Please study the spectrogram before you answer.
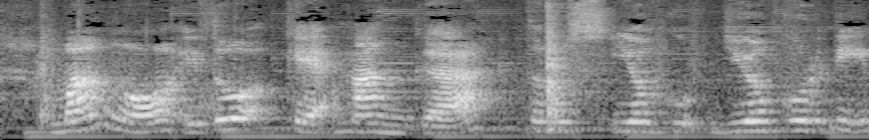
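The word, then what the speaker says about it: jogurtti: Mango itu kayak mangga, terus yogurti itu tulisannya J gini tapi bacanya Y.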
